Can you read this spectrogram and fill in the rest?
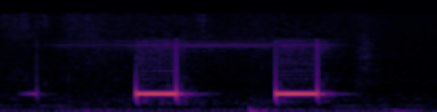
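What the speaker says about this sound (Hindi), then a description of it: "फोन लाइन डिस्कनेक्ट हो गई है उनकी" Repeated telephone line tone from a dropped call on a phone-in news program: two steady, evenly spaced beeps with a faint hum between.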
